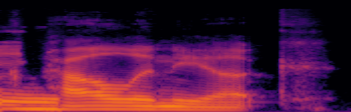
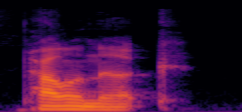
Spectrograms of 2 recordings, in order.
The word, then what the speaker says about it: Palahniuk: So I can never pronounce his name, Chuck Palahniuk. – Oh, that's better than I've ever done it. So yeah, Palahniuk.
